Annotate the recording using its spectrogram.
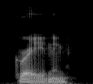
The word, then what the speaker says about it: Groening: Så då läste jag att det ska uttalas som färgen grå. Groening. – Groening menar du väl? – Nej. – Alltså grå. – Nej, det ska på grey på engelska.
